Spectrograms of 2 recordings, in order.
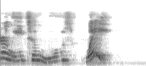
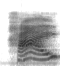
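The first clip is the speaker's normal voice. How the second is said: excited hi; 4 semitones higher, 10 dB louder than usual. Real, not acted. Greeting celebrity in chat.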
